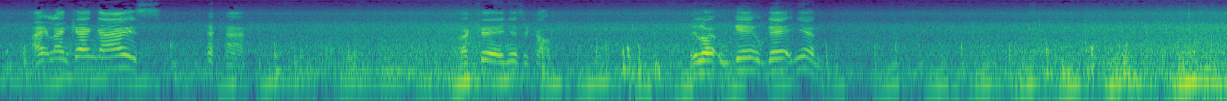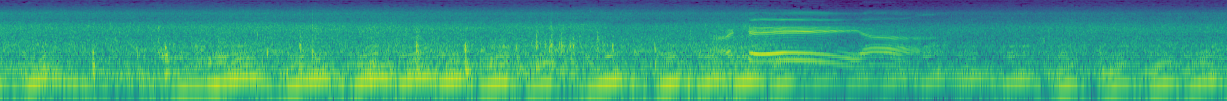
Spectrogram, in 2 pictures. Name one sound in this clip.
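Rushing river water splashes along the hull of a boat.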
